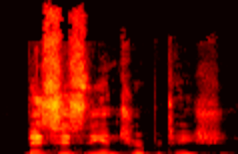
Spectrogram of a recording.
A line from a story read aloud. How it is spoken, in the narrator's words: he said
